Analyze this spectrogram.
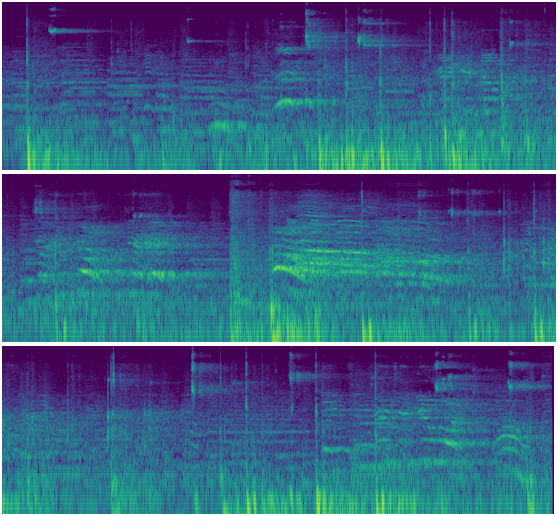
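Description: Basketballs bounce on a hard court in a large echoing gym.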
